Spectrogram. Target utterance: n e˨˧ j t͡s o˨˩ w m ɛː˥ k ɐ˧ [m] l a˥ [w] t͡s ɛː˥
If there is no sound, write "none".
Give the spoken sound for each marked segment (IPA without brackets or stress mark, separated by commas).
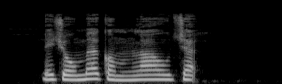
m, w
